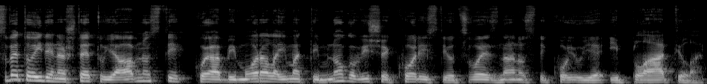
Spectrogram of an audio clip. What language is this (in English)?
Croatian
